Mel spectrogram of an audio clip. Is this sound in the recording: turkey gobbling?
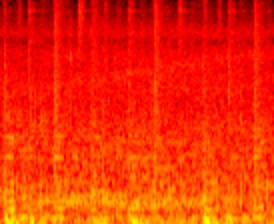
no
